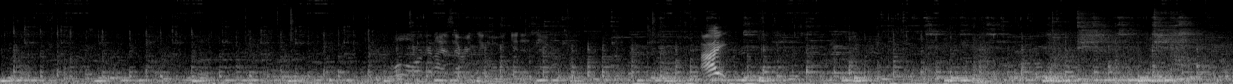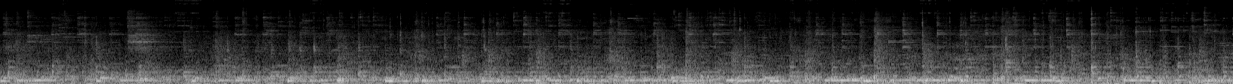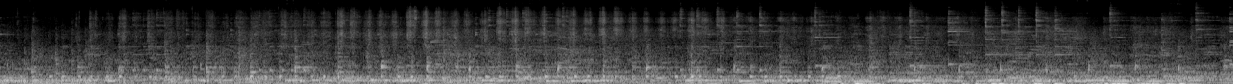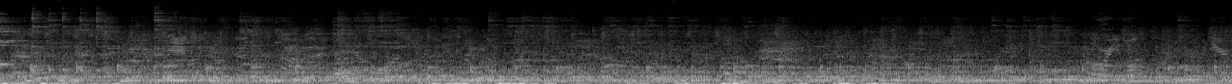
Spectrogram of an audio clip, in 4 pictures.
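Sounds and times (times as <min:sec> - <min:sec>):
people drumming in Chinatown and a flea market: 0:00.0 - 0:49.2.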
